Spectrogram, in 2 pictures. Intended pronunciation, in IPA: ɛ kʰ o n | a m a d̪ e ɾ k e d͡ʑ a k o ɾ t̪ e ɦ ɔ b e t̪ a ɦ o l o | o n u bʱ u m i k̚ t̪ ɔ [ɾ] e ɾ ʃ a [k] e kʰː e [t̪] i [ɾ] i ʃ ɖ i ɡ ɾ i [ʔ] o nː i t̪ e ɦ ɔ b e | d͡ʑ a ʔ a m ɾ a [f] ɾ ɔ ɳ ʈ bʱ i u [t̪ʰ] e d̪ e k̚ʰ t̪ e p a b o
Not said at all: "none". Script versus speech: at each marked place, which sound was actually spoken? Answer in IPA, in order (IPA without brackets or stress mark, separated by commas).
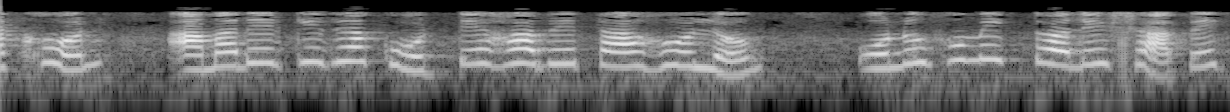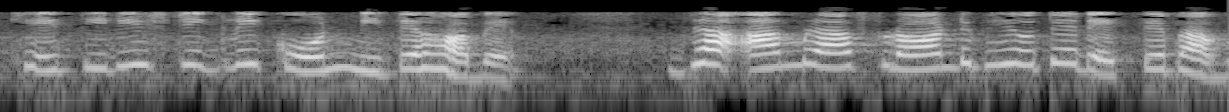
l, p, t̪, ɾ, k, f, t̪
